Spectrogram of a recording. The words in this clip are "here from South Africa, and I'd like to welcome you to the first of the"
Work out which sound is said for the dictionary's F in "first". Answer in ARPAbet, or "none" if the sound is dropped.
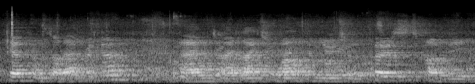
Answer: P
